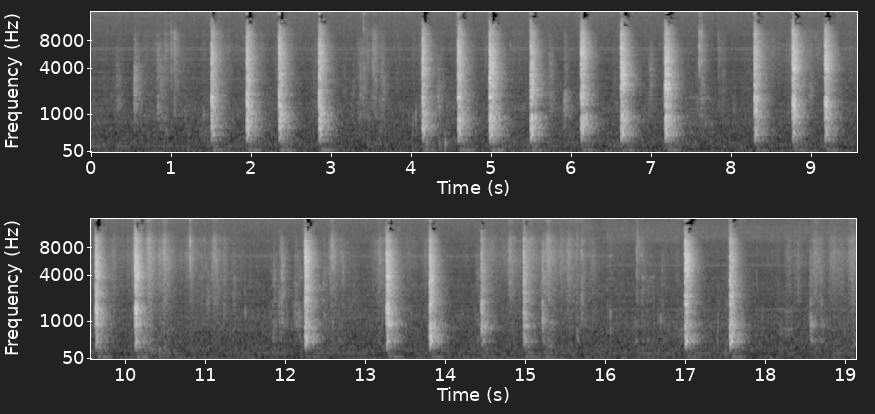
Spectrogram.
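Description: A crow pecking food out of a metal tin, its beak striking the tin in a run of sharp, irregular taps, often two or three in quick succession, with short pauses between bouts.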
